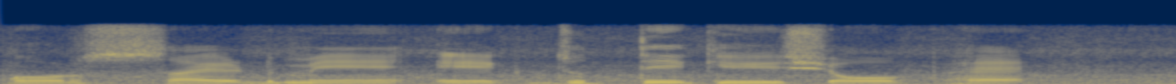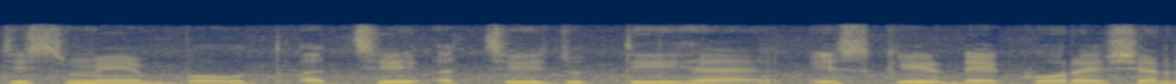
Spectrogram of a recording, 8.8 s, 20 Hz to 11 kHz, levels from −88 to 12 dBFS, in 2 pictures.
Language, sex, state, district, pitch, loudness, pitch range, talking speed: Hindi, male, Rajasthan, Bikaner, 135 Hz, -15 LUFS, 125-145 Hz, 115 wpm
